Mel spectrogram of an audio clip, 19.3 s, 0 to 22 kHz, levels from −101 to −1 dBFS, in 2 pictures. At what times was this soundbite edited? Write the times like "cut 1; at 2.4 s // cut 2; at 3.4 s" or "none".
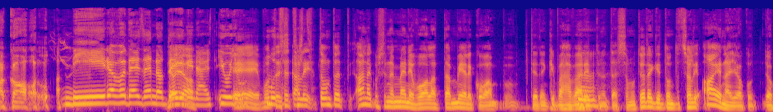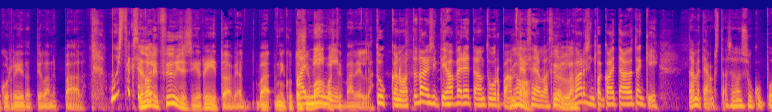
cut 1; at 3.5 s // cut 2; at 17.1 s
